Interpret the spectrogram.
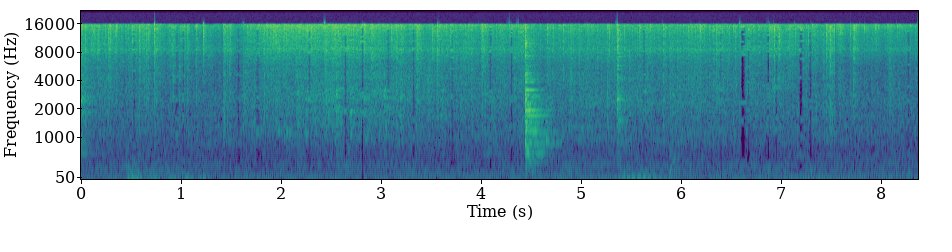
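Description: Bread pizza slices sizzling faintly on a flat dosa tawa over a low flame, with a sharp metallic clink of a utensil about four and a half seconds in and a smaller tick about a second later.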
